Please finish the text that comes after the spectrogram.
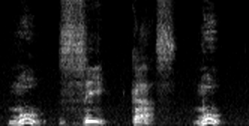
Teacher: Ouvindo músicas, a palavra músicas, mu-zi-cas, mu-zi-cas, três sílabas. A sílaba mais forte é a primeira logo aí, da esquerda para a direita, a primeira, a antepenúltima sílaba. Então veja, mu-zi-cas, a última sílaba, cas, a penúltima, zi, mu-zi, e a antepenúltima, mu.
